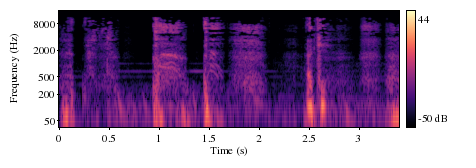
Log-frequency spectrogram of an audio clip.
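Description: Harsh coughing from a man getting up from the floor while gathering his clothes, heard as a few rough, breathy bursts of uneven rhythm, moderately loud and with no speech over them.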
